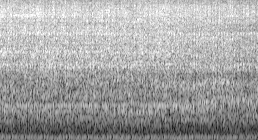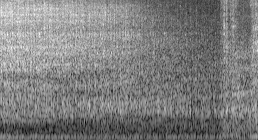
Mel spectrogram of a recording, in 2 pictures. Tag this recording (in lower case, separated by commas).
vehicle, idling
